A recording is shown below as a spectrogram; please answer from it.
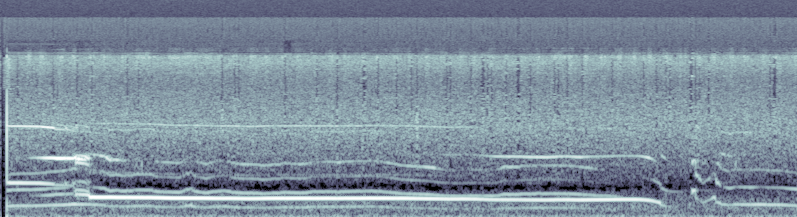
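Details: An Iberian wolf in a sanctuary in Galicia, Spain, gives a long, steady howl that holds one pitch, then slides down and breaks off; howls keep pack members together over long distances.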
